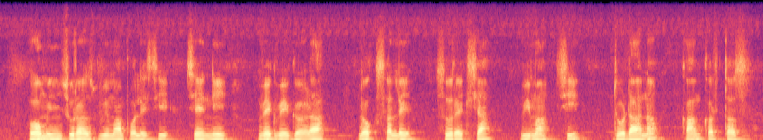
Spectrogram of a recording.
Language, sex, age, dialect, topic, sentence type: Marathi, male, 18-24, Northern Konkan, banking, statement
